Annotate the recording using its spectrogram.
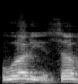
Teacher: ورثہ، ہاں الٹا پیش ہو، ہاں میں الٹا پیش ہے، الٹا پیش برابر ہے واو مدہ کے، اس لیے الٹا پیش کو تھوڑا کھینچ کر پڑھیں گے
